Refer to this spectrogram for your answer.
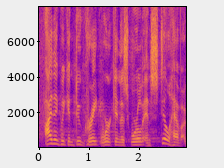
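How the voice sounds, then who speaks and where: There is noticeable background noise behind a man's warm tone. He speaks at a moderate pace. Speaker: keynote speaker and photographer. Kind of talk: keynote speech to an audience. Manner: warm, conversational, engaging.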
